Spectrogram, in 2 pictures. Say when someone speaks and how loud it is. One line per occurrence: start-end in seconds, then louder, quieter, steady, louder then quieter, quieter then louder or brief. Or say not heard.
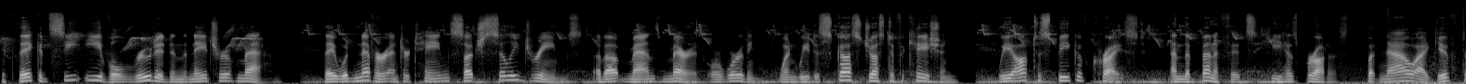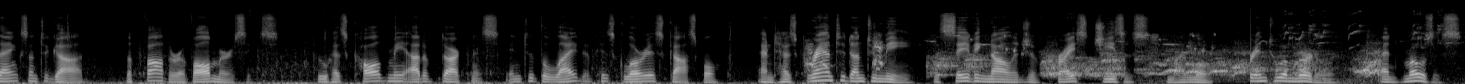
0.0-29.2 steady.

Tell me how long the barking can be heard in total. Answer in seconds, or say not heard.
6 s.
